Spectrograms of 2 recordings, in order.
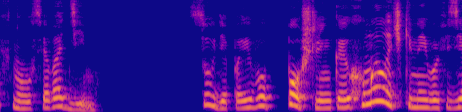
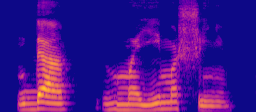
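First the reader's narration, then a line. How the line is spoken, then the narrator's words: Cold, curt. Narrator (Russian): холодно отрезал Ян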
